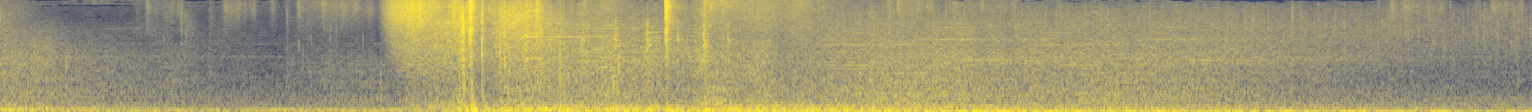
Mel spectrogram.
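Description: Confringo spell explosion in Hogwarts Legacy: a low background rumble, then a sudden loud blast with crackling bursts that settles into a sustained roaring rumble, no talk.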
